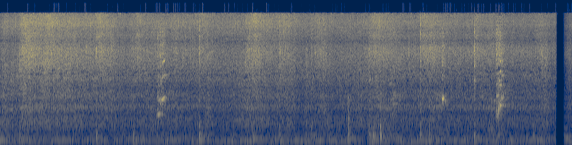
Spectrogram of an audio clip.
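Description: Spice paste (masala) being stir-fried in hot oil in a pan for a fish curry: a steady, continuous sizzle with scraping stirring strokes at intervals, close and alone with no voices.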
